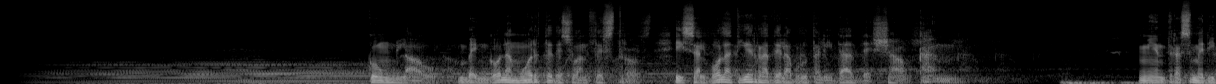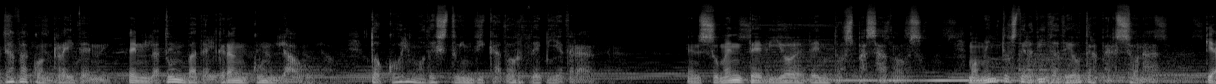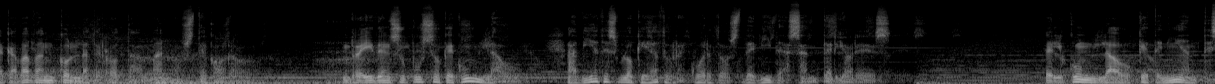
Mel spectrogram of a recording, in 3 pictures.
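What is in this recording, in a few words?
music voice over endings Spanish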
